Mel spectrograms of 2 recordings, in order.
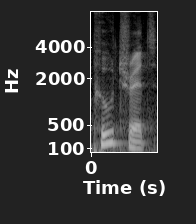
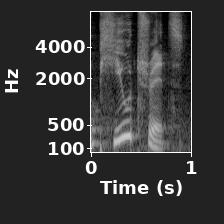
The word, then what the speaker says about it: putrid: What's the difference between putrid and putrid? Is that the same? How do you say? Oh, putrid. Ah, putrid, not putrid. Not like poo, but like pew.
